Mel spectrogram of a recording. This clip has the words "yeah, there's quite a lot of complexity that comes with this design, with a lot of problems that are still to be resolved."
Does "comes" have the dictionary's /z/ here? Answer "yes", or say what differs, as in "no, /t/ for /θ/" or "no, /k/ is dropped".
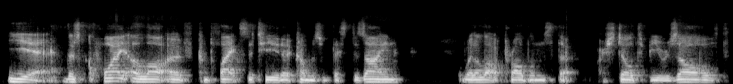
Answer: yes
